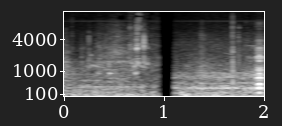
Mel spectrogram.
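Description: Steady low outdoor background noise broken by a moment of dead silence about a second in. A deeper low hum follows the silence.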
